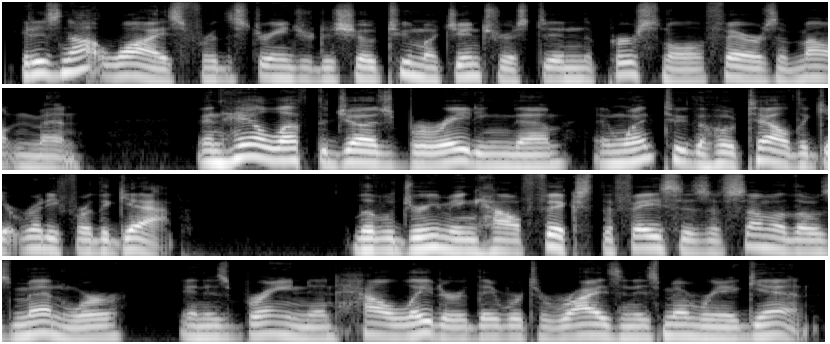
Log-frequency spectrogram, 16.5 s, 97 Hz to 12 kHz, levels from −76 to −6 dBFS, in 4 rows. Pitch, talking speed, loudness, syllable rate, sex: 135 Hz, 230 wpm, -17 LUFS, 5.9 syllables/s, male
